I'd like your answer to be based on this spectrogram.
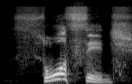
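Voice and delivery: sausage said loudly in a New York accent. Showing how New Yorkers say the pizza topping, New York accent on sausage. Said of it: "if you're from New York. That's how you say it".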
